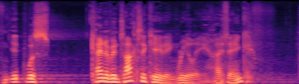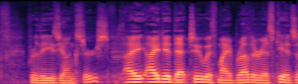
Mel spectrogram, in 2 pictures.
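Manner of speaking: ordinary talk, nothing marked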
